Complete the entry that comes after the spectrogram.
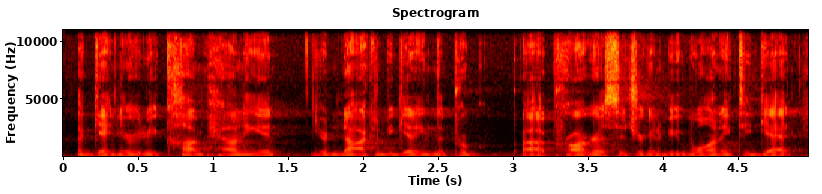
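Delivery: ordinary talk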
